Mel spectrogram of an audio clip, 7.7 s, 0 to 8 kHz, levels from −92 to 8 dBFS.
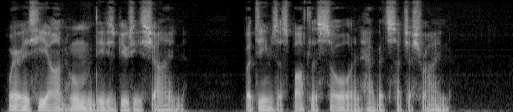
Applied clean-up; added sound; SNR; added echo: none; none; none; none.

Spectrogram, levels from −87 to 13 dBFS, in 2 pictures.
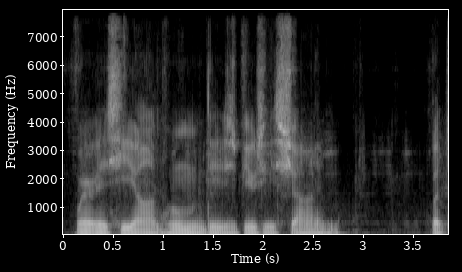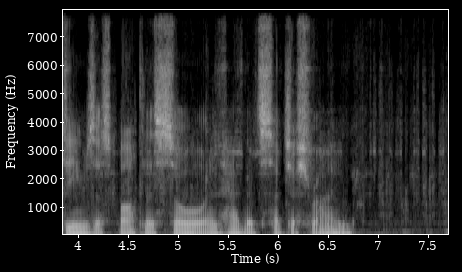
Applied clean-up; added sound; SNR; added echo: neural separator model SepFormer DNS4.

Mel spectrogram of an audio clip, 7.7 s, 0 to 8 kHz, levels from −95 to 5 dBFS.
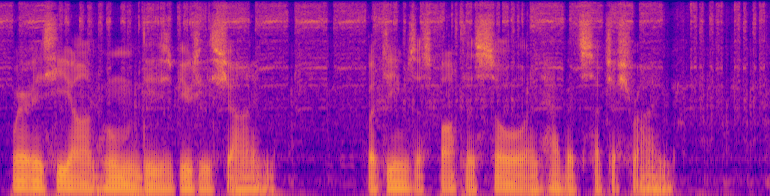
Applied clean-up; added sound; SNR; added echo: none; Printer; 16 dB; none.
